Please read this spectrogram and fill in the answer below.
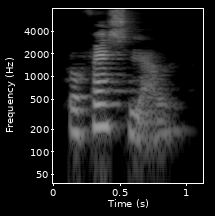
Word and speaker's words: professional: plumber plumber محترف professional SSIO تنطق شه professional بائع في محل shop assistant shop assistant SH تنطق شه طبيب بيطري vet vet Suppressions and prepositions.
